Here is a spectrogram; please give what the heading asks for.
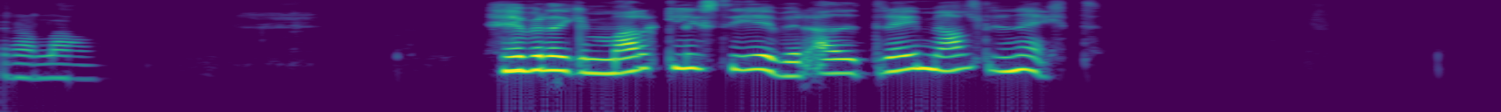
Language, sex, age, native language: Icelandic, female, 12, Icelandic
